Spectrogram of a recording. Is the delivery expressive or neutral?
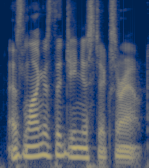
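neutral. It is said with flat, even inflection. The reader simply reports the text. The speaker calls it right. "Let me do that again"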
